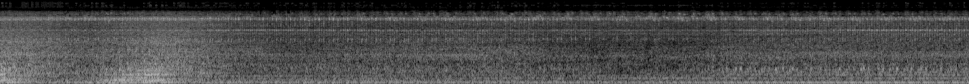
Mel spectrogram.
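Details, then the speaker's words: Project car started after misfire repairs with fuel lines refitted, fuel system just primed, extra quart of oil added: rough lumpy idle with uneven beat and top-end knocking, smoking up the garage; engine misfire, owner fears engine damage. "I'm afraid the top end was just knocking like a Jehovah Witness on a Sunday."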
